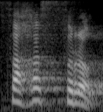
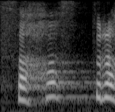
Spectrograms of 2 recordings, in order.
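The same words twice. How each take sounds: First: सहस्र with a clean स्र cluster and no t; the pure Sanskrit सहस्र, स then र directly; correct pronunciation. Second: The common mistaken सहस्त्र, a t slipped in before र; wrong pronunciation. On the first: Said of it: "Sanskrit में शुद्ध उच्चारण के लिए". (सहस्र – बिना 'त' के शुद्ध उच्चारण) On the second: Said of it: "कदाचित् मातृभाषा के प्रभाव से". (सहस्त्र – बीच में 'त' जोड़कर गलत उच्चारण) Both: Shown as a demonstration.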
